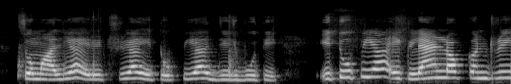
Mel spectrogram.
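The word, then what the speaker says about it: Djibouti: Start शुरू होता है डी से, बट इसका प्रोनाउंसिएशन होता है जिबूती, नॉट डिजिबूती, जिबूती।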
